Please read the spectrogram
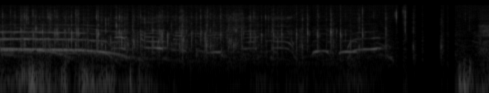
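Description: Faint, distant voices calling out across a rugby field, with one long drawn-out call that tails off about two seconds in.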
